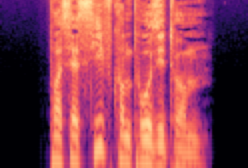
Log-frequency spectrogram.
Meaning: bahuvrihi
- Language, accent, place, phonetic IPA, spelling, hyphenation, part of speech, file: German, Germany, Berlin, [pɔsɛˈsiːfkɔmˌpoːzitʊm], Possessivkompositum, Pos‧ses‧siv‧kom‧po‧si‧tum, noun, De-Possessivkompositum.ogg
